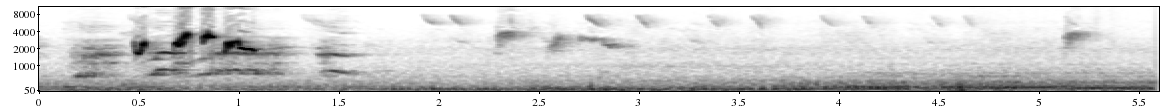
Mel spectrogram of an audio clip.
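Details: Red-whiskered bulbul, a caged bird showing off its song phrasing: a quick burst of loud, clear whistled notes near the start, then scattered faint high chirps over low background rumble.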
